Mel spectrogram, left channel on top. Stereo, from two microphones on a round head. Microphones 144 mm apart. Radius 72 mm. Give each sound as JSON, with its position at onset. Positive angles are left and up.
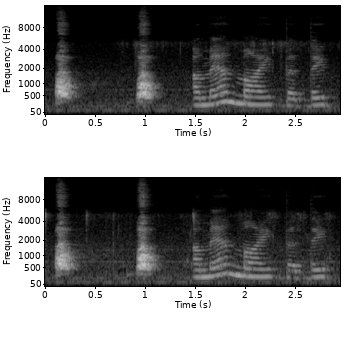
{"t": 0.1, "sound": "a dog barking", "side_deg": -45, "distance_m": 2.5}
{"t": 1.5, "sound": "a woman speaking", "side_deg": 10, "distance_m": 1.8}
